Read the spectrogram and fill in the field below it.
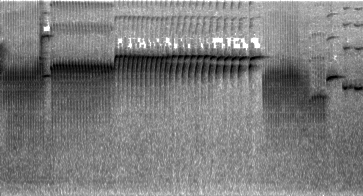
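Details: A tame canary singing vigorously while held in the hand: loud, fast rolling trills, one long steady high trill rising slightly, then quick changes to shorter whistled phrases at different pitches, with no other sounds.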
